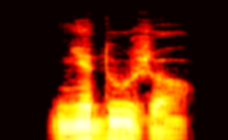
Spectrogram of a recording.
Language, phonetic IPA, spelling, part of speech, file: Polish, [ɲɛˈduʒɔ], niedużo, adverb, Pl-niedużo.ogg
